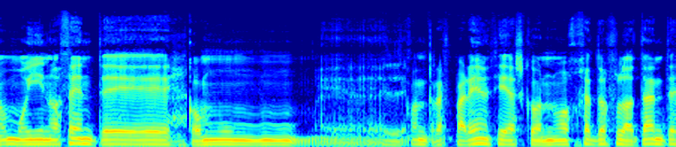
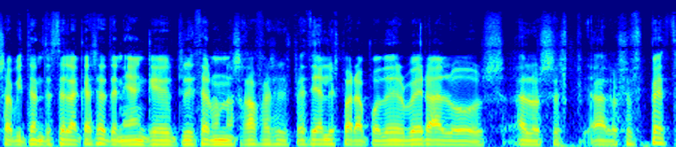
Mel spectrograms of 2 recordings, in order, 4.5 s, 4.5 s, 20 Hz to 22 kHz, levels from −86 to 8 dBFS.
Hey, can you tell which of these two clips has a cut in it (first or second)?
first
